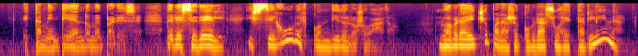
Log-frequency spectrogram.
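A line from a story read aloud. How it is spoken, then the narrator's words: Soft. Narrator (Spanish): le dijo suavemente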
